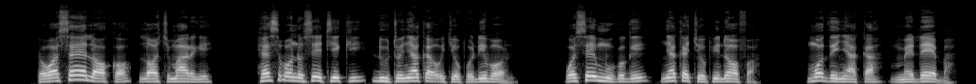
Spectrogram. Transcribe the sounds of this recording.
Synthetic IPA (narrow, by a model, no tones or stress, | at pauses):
tɔwasɛɛlɔkɔlɔt͡ʃmarɡɪ | hɛsbɔnosetjekidutoɲakao̰t͡ʃopodɪbɔn | wasɛmukoɡɪɲakat͡ʃopinɔfa̰ | mɔd̪ɪɲakamɛdɛba̰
